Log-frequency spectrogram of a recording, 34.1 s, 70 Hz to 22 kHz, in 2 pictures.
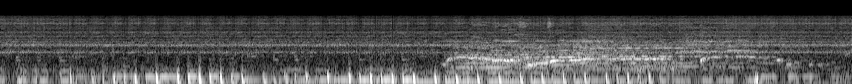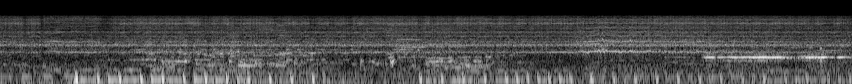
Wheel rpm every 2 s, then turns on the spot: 160, 160, 170, 160, 160, 160, 160, 160, 160, 170, 160, 160, 160, 160, 160, 160, 160.
none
